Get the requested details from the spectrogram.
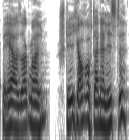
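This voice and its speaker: A woman's voice: on the low side, fairly even intonation, unhurried, lightly acted. A woman voicing a nervous wild boar in a storybook, hesitating with filler sounds. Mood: anxious.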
